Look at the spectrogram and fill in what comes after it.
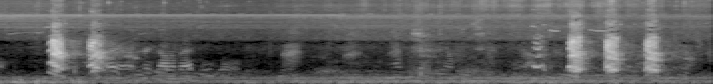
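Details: Two Samoyeds, Mozart and Zuko, at their first local match show; a pair of barks opens, then quiet talk and murmur, before a closing run of three sharp barks.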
